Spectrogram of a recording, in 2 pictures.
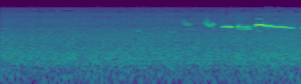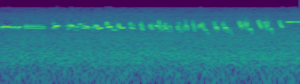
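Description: Small songbird singing, starting about two seconds in: a wavering high phrase that runs into a fast series of short notes, over faint outdoor ambience.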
